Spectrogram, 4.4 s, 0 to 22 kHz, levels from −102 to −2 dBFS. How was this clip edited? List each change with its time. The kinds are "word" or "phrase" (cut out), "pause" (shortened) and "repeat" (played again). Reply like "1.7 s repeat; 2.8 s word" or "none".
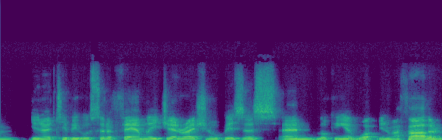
none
